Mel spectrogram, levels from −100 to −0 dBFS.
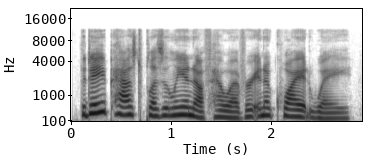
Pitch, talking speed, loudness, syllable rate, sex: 210 Hz, 205 wpm, -18 LUFS, 6.0 syllables/s, female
